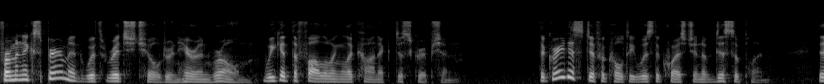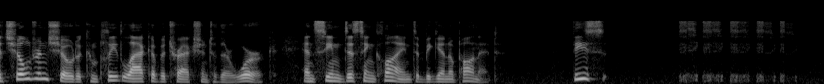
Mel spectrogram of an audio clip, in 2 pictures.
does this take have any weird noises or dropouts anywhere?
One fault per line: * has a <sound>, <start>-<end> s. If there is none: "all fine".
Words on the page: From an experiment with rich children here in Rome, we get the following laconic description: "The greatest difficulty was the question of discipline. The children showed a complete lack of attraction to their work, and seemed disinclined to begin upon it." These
* has a laugh, 15.0-16.2 s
